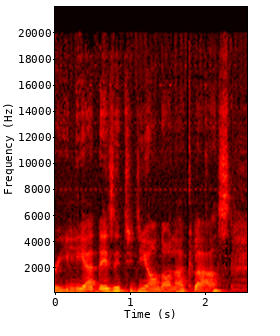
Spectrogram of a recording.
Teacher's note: Notice the liaison with the S and the E here.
